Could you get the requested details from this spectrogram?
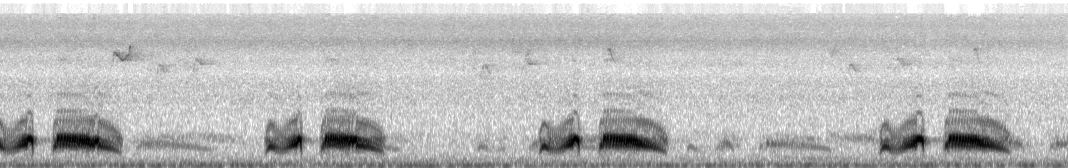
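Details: In the field, a decoy spotted dove calls four times at roughly two-second intervals. Each phrase is a short rising note and a longer mellow falling coo, with softer trailing notes and faint distant chirps.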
